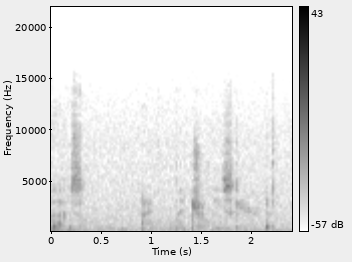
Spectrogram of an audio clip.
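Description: Faint whispering under the breath: a few short, breathy syllables with a hissy sound.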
